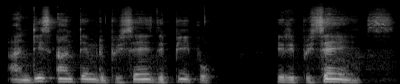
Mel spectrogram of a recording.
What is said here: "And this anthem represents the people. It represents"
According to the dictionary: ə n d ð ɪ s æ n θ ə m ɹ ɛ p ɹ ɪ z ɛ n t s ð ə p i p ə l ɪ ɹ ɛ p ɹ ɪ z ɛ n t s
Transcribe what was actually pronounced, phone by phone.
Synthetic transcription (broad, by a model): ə n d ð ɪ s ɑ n t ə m ɹ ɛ p ɹ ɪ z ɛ n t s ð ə p i p ə l ɪ ɹ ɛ p ɹ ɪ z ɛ n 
